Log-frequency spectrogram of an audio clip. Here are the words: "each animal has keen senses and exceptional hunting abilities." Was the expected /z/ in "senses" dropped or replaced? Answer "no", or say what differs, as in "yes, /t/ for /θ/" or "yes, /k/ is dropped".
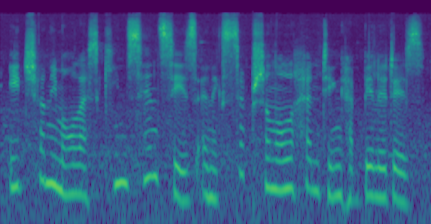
no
